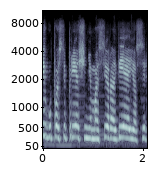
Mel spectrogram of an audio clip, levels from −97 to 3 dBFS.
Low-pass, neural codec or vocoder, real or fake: 9.9 kHz; none; real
